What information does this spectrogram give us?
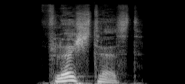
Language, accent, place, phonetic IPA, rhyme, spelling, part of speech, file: German, Germany, Berlin, [ˈflœçtəst], -œçtəst, flöchtest, verb, De-flöchtest.ogg
- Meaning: second-person singular subjunctive II of flechten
